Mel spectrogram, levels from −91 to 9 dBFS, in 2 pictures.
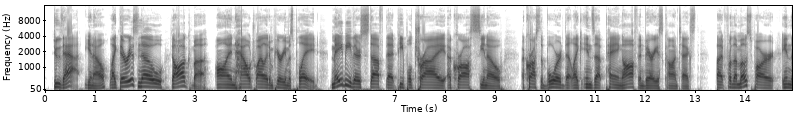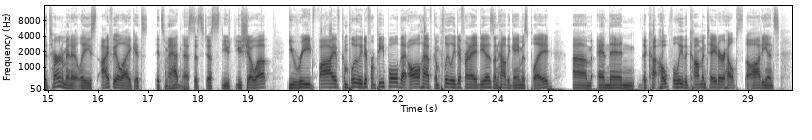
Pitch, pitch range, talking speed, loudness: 125 Hz, 115-140 Hz, 175 wpm, -16 LUFS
